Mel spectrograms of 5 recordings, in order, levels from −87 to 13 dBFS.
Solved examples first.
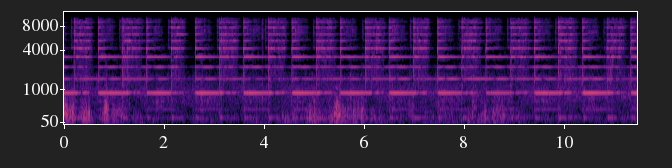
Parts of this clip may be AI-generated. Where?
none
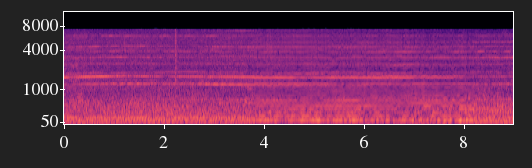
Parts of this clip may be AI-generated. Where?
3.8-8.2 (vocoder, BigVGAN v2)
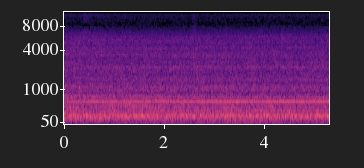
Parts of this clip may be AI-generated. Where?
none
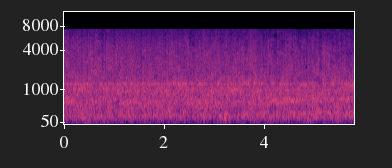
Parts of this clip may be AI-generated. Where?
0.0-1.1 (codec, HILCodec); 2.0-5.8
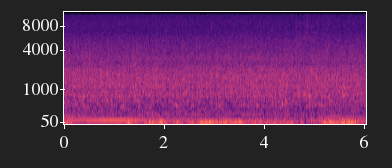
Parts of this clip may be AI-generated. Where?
4.5-5.1 (codec, HILCodec)

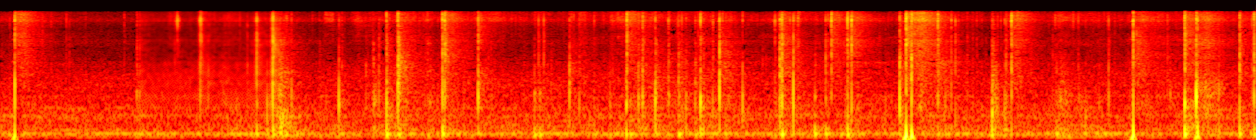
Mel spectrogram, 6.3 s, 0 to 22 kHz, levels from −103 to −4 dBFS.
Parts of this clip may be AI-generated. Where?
0.7-1.4 (vocoder, Vocos)

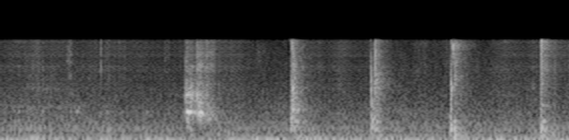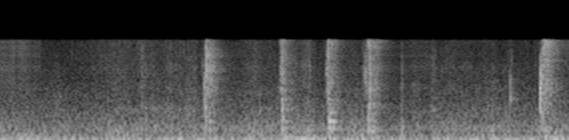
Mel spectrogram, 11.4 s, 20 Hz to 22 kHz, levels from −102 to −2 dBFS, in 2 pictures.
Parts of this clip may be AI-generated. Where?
0.0-2.5 (codec, DAC); 3.1-3.7; 5.0-6.1; 9.4-10.0

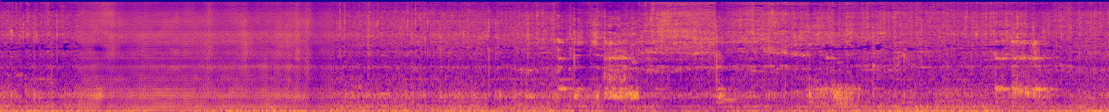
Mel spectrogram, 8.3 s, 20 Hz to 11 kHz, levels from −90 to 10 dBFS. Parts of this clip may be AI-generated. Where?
0.6-2.5 (vocoder, Vocos)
